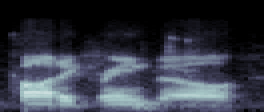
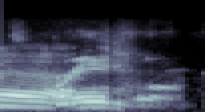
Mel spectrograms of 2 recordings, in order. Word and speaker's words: Greenville: I've flown into Greenville before, called it Greenville, and I've been corrected quite a bit. Oh that yeah, it's Greenville. The way to pronounce it is Greenville.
